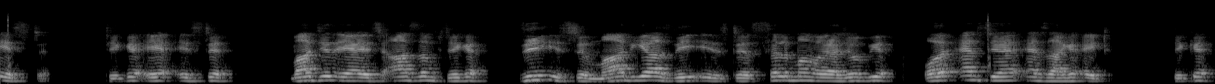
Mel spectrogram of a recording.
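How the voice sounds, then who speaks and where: A man teaching a language lecture. He explains slowly and repeats himself, stopping often to check that the students follow. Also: fairly high pitch, pushed and bright. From Pakistan. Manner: slow and repetitive, checking understanding with the students. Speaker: German teacher. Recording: echoey room, dull lo-fi sound.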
